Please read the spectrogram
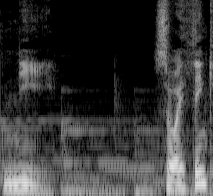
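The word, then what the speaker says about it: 二: of Yume Nikki, and in Japanese 2 is pronounced ni.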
